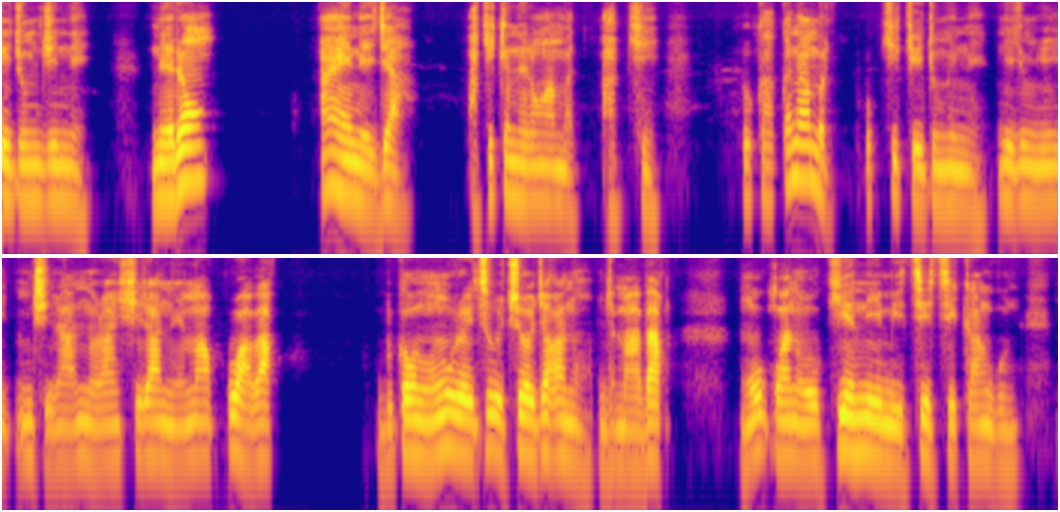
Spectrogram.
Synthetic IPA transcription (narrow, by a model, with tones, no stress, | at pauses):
e˦d͡ʒu˦m̩˦d͡ʒi˦ne˨˦ | ne˨ɾo˦ŋ | a˦je˦ne˨d͡ʒa˦ | a˨ki˦kɨ˦ne˨ɾo˦ŋa˦mɨ˨t̚ | a˨kʰi˦˨ | o˦ka˨kɨ˦na˦mɨ˨t̚ | o˨kʰi˦ke˨d͡ʒu˦mi˦ne˨˦e˨d͡ʒu˦m˦d͡ʒi˦n̩˦ʃi˦ɾa˨˦no˨ɾa˦n̩˦ʃi˦ɾa˦ne˨˦ma˦ku˦a˨ba˦k̚ | bi˨ko˦kno˨˦ŋ˦u˦ɾe˨n̩˦si˦u˨t͡ʃi˦o˨d͡ʒa˦ka˦no˨n̩˨d͡ʒi˨ma˨ba˦k̩̚˨ | u˦ku˨a˨˦no˨o˨ki˦a˦ne˦˨mi˨ti˦e˨ti˦˨ka˨ŋ̩˦ɡu˨n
